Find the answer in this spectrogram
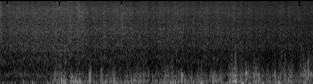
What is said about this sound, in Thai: ลมขนาดโอ้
